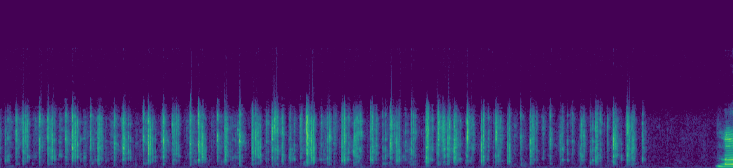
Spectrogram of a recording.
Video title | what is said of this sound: Monday Mastery? - More on the swatches. #distressoxide | if you shake it enough you can hear the little the little marble in it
